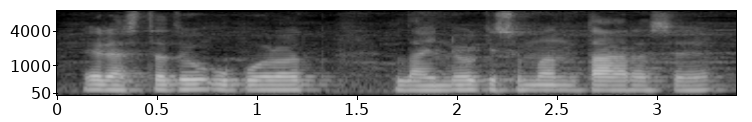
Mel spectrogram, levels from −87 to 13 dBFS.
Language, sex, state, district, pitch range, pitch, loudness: Assamese, male, Assam, Kamrup Metropolitan, 125-130 Hz, 130 Hz, -21 LUFS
